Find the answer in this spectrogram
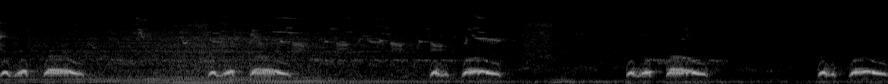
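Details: Breeding male zebra dove with a deep voice, singing in the Thai Liu Tan style: mellow, bubbling cooing phrases of two to three rolling notes, repeated in short bursts with brief pauses between.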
